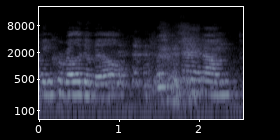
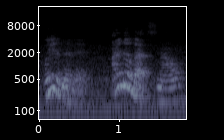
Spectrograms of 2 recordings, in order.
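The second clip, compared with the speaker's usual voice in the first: hushed realization; 5 semitones lower, 8 dB quieter than usual. Retold or imitated. Noticing smell in class.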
